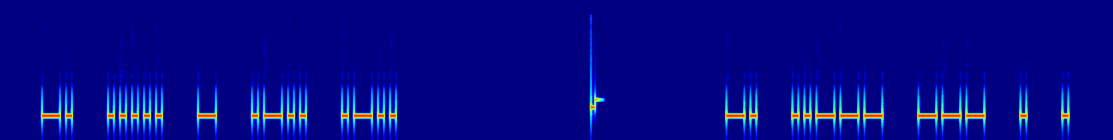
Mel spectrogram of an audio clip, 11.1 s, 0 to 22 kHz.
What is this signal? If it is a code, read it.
Morse code, heard as a keyed tone, about 20 wpm, spaced as for 14 wpm, 700 Hz. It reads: N5TLL N2OEE
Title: 088 Lesson 15g - Number 5 - Call Signs 20wpm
